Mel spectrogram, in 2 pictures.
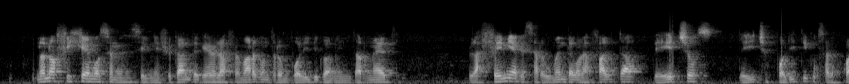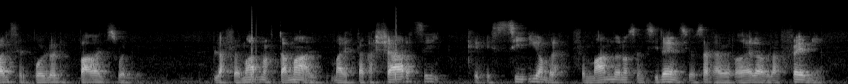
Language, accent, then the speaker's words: Spanish; Argentina; born there; Menos algo que tiene que ver con mi país, con mi tierra, donde nací.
